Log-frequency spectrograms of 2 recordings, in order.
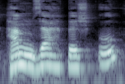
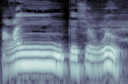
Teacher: হামজাহা আমরা গলার শুরু থেকে নিয়ে আসবো, আর আইন হা গলার মাঝখান থেকে চাপ দিয়ে নিয়ে আসবো।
